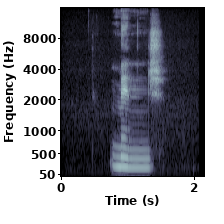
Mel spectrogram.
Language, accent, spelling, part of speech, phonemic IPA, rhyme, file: English, UK, minge, noun / verb, /mɪnd͡ʒ/, -ɪnd͡ʒ, En-uk-minge.ogg
- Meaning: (noun) 1. The pubic hair and vulva 2. Synonym of midge (“small biting fly”); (verb) Synonym of ming (“to mix”)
